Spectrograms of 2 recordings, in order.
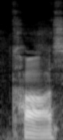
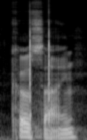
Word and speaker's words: cos: sign and then cost cos is not cost it is short for cosign which is pronounced co-sign and then tan that's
